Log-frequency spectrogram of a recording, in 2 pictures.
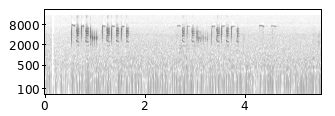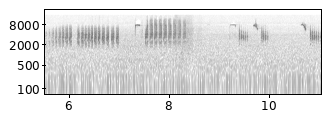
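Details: Great tit (Parus major) in León, Spain, March–April 2019, giving short runs of high, ringing, rhythmic notes in quick repeated phrases, broken by harsh buzzy churring bursts.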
